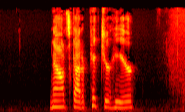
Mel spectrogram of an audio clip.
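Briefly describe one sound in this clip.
An elderly woman speaks close to a microphone.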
